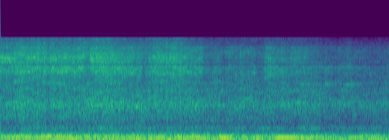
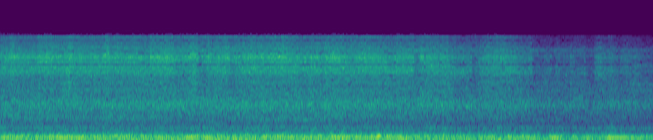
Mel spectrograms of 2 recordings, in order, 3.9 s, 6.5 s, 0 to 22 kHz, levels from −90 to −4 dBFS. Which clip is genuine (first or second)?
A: second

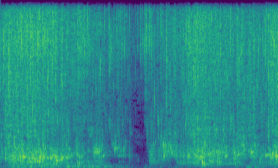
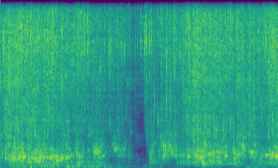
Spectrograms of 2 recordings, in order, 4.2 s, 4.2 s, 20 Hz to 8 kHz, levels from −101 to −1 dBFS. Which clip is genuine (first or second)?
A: first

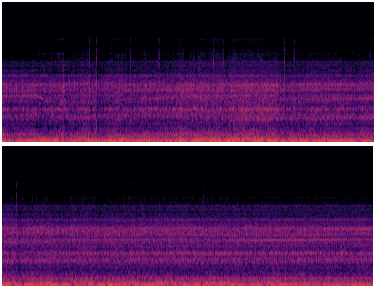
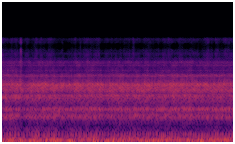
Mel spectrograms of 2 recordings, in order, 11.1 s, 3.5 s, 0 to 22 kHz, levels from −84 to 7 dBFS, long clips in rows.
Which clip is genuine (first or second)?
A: first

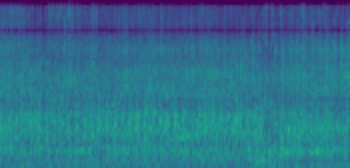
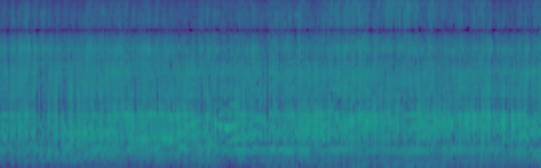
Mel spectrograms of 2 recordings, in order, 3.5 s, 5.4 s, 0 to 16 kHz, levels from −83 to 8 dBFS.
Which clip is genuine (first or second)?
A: first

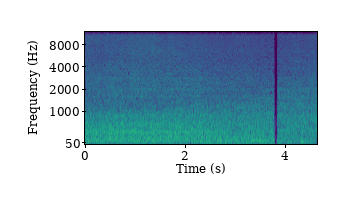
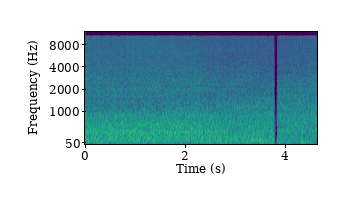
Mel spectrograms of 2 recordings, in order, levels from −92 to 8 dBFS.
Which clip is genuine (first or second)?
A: second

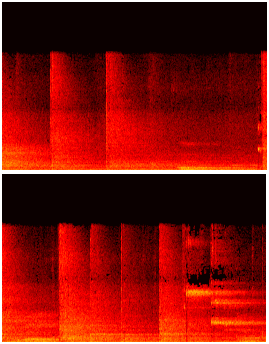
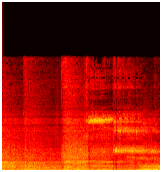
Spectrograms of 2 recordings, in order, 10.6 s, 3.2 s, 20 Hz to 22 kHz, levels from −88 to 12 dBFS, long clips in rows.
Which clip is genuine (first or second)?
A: first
